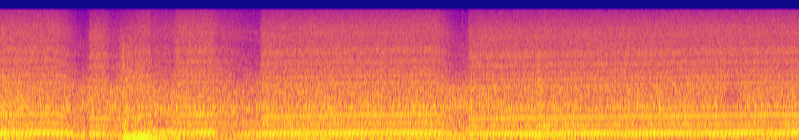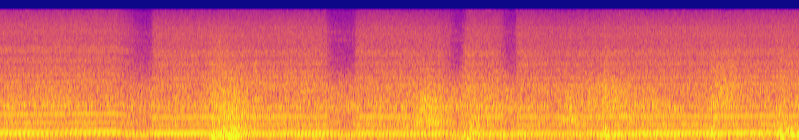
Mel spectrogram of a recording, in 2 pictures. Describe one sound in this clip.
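Tyres screech as a car drifts around corners.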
